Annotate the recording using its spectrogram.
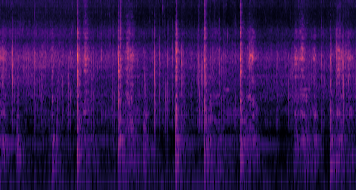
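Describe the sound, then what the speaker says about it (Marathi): Onions fried reddish-brown with turmeric and coriander are stirred in a pan, a continuous sizzle broken by repeated sharp scrapes and knocks of the spoon against the pan at an uneven rhythm, close and alone without talk. "कांदा आपला लालसर भाजलाय, आता ह्याच्यामध्ये आपल्याला टाकायची हळद, कोथिंबीर, हे हलवून घ्यायचं चांगलं"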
